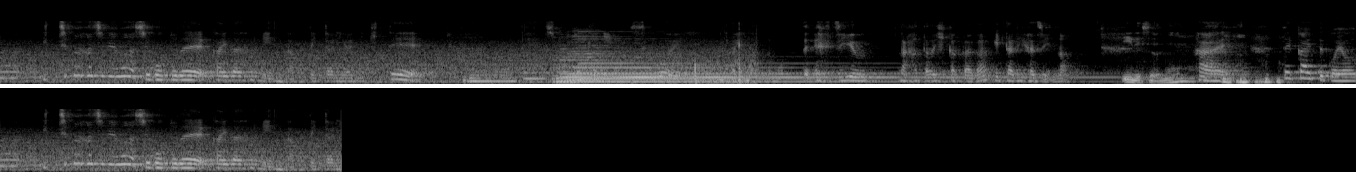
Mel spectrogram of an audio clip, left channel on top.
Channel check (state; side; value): drops out; right; at 3.5 s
